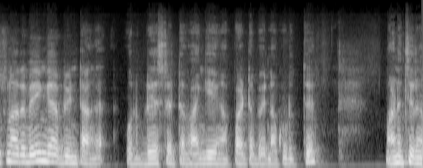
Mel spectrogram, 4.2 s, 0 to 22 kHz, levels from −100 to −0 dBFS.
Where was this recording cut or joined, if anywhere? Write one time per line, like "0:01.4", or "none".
0:01.2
